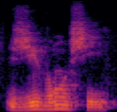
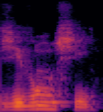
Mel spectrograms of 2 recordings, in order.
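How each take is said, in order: No difference in how they are said.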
